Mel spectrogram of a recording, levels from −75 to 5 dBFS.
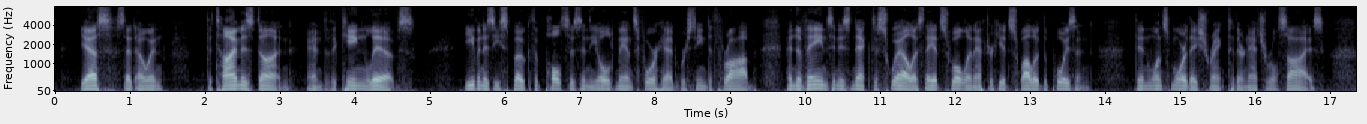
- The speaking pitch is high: No, low, 110 Hz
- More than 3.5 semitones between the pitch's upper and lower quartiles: No, average, 2.7 semitones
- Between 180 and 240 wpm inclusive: Yes, average, 185 wpm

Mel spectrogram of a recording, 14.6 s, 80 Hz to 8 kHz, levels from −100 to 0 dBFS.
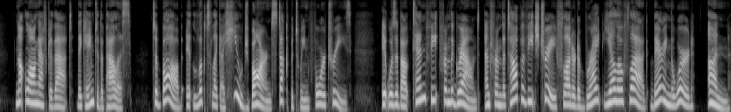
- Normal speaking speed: Yes, average, 185 wpm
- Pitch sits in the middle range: No, high, 230 Hz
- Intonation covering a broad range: Yes, wide, 6.3 semitones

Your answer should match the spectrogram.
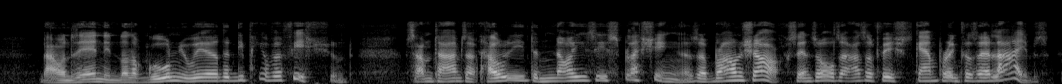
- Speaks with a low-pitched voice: No, medium, 155 Hz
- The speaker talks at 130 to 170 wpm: No, average, 180 wpm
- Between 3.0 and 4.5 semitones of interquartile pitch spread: No, average, 5.0 semitones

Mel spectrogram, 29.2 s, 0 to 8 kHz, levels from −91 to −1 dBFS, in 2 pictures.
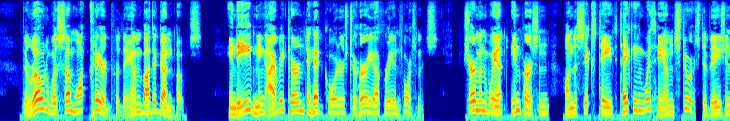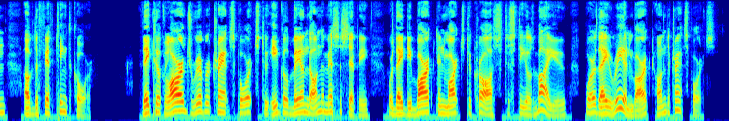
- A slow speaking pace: Yes, slow, 130 wpm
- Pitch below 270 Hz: Yes, low, 135 Hz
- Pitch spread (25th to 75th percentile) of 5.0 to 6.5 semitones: Yes, wide, 5.6 semitones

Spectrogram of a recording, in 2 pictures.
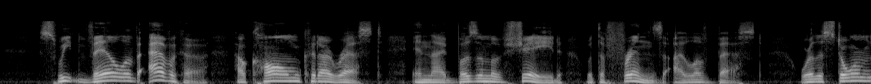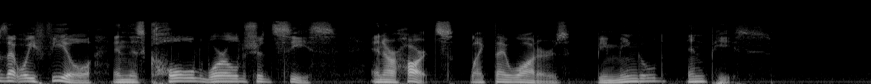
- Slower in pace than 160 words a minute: Yes, average, 145 wpm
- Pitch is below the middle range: Yes, low, 120 Hz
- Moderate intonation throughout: No, wide, 6.1 semitones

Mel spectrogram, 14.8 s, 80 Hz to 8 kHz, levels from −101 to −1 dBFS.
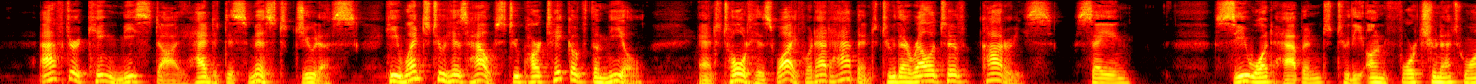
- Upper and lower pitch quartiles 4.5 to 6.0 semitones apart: Yes, average, 5.1 semitones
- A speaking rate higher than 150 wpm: No, average, 145 wpm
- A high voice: No, low, 130 Hz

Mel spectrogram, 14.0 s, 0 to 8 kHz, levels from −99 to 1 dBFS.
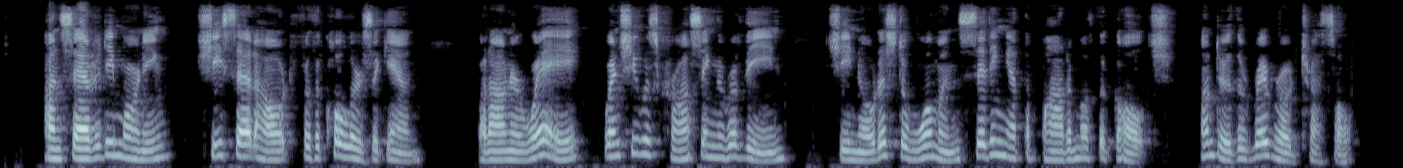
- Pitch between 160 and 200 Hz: Yes, medium, 185 Hz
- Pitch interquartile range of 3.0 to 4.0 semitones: No, wide, 5.4 semitones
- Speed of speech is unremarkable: Yes, average, 150 wpm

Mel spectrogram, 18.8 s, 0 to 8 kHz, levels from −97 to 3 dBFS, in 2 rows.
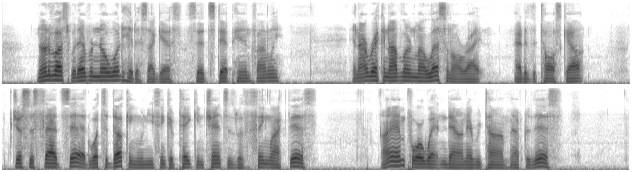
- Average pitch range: Yes, average, 3.9 semitones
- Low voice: Yes, low, 115 Hz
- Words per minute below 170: No, average, 180 wpm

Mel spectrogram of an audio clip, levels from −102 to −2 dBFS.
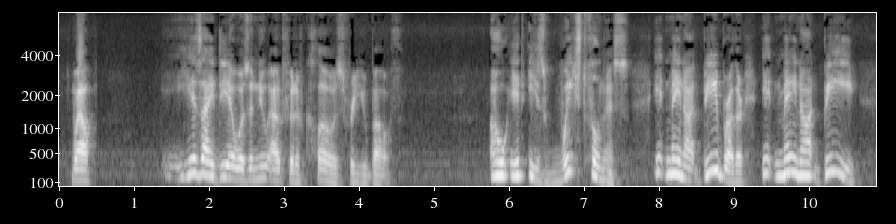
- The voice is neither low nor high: Yes, medium, 155 Hz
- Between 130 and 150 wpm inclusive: Yes, average, 145 wpm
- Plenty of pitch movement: Yes, wide, 7.0 semitones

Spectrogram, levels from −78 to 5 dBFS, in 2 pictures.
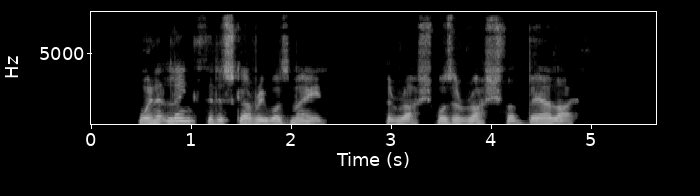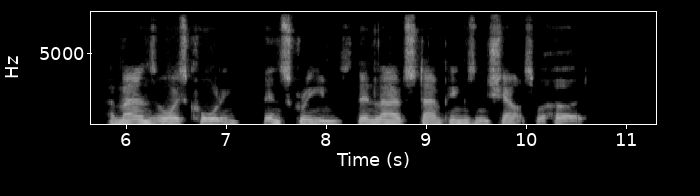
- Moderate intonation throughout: Yes, average, 3.3 semitones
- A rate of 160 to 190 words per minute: No, average, 150 wpm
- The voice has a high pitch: No, medium, 160 Hz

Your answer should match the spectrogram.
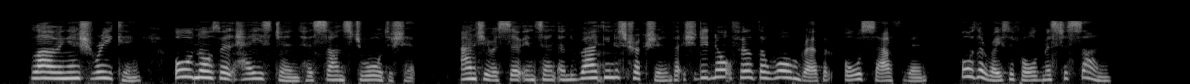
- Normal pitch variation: No, wide, 7.0 semitones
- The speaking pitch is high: Yes, high, 240 Hz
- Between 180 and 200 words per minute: Yes, average, 195 wpm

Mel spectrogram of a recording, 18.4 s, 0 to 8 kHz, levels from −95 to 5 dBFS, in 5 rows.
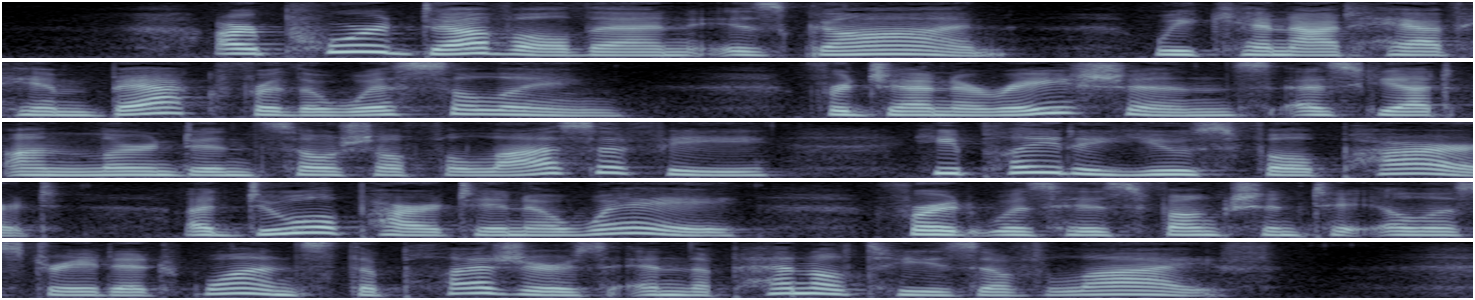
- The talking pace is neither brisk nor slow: Yes, average, 165 wpm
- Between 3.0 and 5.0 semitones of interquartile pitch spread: Yes, average, 4.0 semitones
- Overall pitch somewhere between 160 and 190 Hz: Yes, medium, 185 Hz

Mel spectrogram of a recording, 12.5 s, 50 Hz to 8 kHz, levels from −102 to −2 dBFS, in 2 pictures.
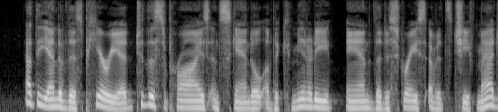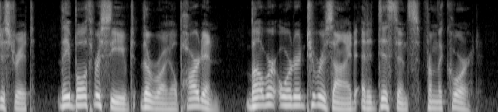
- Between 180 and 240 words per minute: Yes, average, 185 wpm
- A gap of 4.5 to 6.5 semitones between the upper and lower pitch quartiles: Yes, average, 4.9 semitones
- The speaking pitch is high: No, low, 130 Hz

